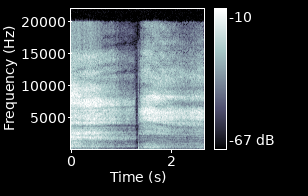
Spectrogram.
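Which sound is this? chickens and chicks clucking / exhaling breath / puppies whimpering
exhaling breath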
